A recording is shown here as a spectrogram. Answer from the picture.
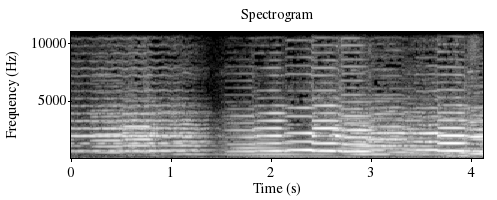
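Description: Bowed violin playing a classical passage in stepwise notes, with the lower strings of a string quartet under it. The music breaks off briefly about a second and a half in, then goes on.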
